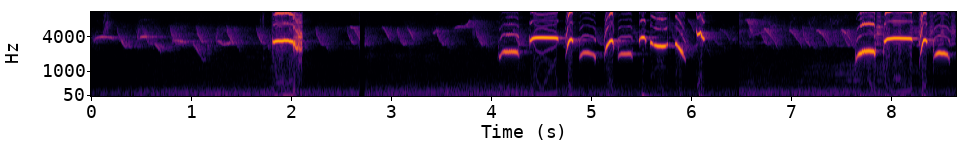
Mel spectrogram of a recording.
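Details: Oriental magpie-robin of the forest, lure sound for tutoring birds: soft high chirps and one sharp note, then a loud run of swooping whistles, a brief pause and another whistled burst.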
